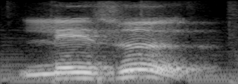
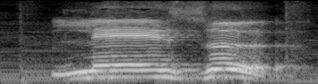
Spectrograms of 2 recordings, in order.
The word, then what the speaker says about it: les œufs: But when we are talking about more than one egg, then in that case F is not pronounced.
